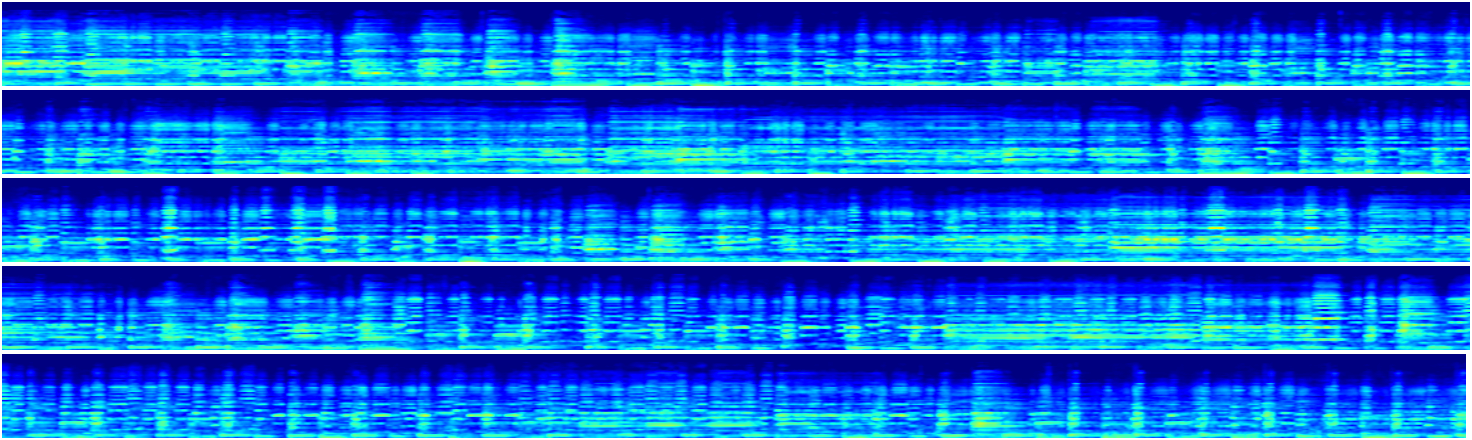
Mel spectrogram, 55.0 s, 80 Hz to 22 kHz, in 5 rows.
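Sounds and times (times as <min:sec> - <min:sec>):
traditional folk music: 0:00.0 - 0:55.0.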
